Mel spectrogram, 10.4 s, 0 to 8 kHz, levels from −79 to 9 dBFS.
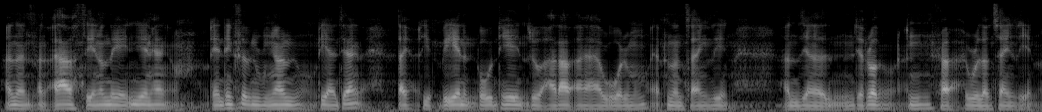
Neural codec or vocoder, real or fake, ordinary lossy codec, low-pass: autoencoder, 22.05 kHz, a latent of 192 numbers a frame, VITS, trained on many speakers; fake; MP3, 48 kbps; 7.2 kHz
